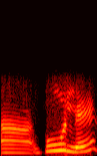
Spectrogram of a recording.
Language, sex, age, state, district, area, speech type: Malayalam, female, 30-45, Kerala, Kasaragod, rural, conversation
